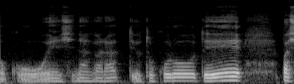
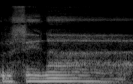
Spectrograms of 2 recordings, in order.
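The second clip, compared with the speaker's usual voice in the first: low, slow, sulky grumble under the breath; sullen mutter; 4 semitones lower, 11 dB quieter, slower than usual. Retold or imitated. Teen son muttering back at his nagging mother, sulky and low. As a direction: mumble it like a teen who won't engage. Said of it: "っていう感じで".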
